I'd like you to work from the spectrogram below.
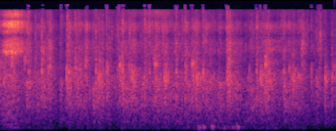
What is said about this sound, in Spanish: ¿cuánto lo creen? Un aplauso al que vive.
